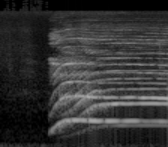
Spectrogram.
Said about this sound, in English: How you doing, girls? I want to hear you scream, scream!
